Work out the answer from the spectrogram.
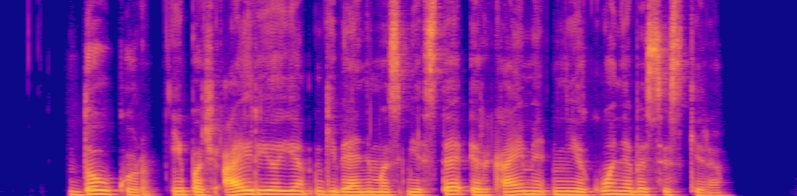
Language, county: Lithuanian, Vilnius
